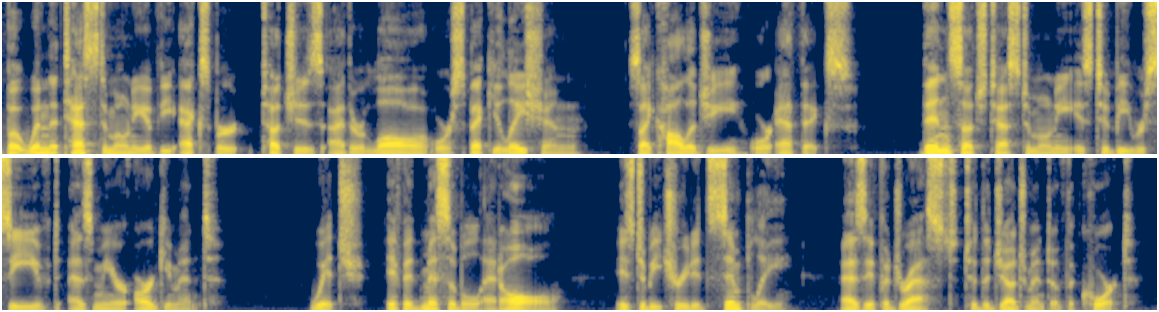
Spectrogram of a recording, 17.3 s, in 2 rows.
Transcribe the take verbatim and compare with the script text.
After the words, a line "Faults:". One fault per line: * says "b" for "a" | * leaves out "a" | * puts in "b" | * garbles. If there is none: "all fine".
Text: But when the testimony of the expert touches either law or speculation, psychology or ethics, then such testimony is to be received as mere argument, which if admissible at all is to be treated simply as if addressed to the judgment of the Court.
But when the testimony of the expert touches either law or speculation, psychology or ethics, then such testimony is to be received as mere argument, which if admissible at all is to be treated simply as if addressed to the judgment of the Court.
Faults:
all fine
